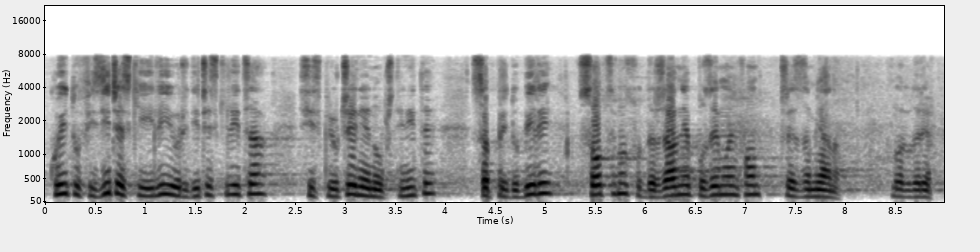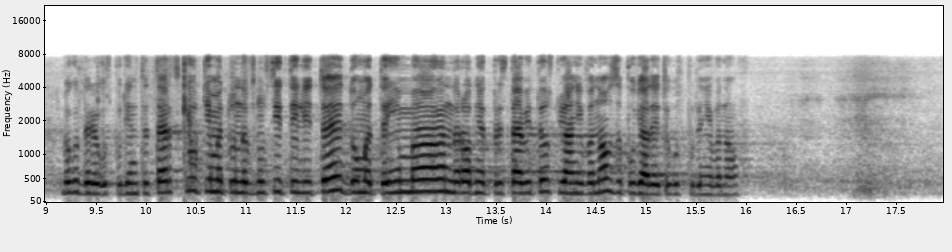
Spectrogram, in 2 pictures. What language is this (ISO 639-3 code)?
bul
